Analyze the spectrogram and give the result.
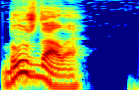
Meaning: feminine singular past indicative imperfective of блужда́ть (bluždátʹ)
- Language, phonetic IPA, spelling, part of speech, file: Russian, [bɫʊʐˈdaɫə], блуждала, verb, Ru-блуждала.ogg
